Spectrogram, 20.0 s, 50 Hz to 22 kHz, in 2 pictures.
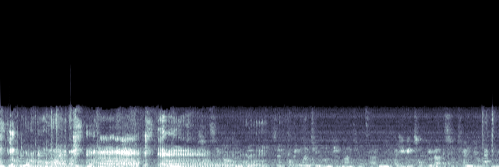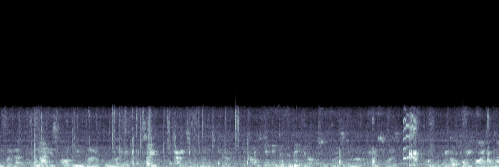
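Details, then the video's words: Litter of 3-week-old Staffordshire bull terrier puppies calling together: many overlapping thin whimpers and squeaks, some short rising and falling whines, with a person talking at the start and low growling sounds. "Pups at 3 weeks old"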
